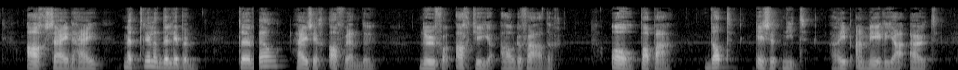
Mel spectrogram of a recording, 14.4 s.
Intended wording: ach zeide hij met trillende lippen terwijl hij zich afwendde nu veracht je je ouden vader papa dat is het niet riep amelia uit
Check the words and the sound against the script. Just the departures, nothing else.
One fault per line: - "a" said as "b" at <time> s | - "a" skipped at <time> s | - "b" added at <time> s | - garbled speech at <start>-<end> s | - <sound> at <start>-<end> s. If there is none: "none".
- dropout at 3.8-3.9 s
